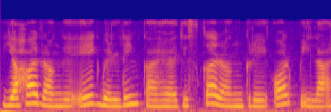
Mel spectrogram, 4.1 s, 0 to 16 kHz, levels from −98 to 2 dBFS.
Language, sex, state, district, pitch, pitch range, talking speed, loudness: Hindi, female, Jharkhand, Ranchi, 220 Hz, 205-260 Hz, 175 wpm, -18 LUFS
